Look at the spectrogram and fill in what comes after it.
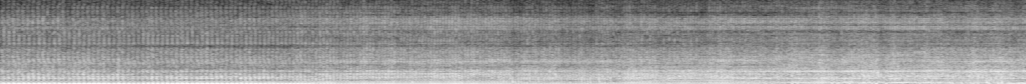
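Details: Yamaha Vixion motorcycle engine with a rough, harsh uneven idle and a fast, irregular ticking of about four per second; rough running with ticking.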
